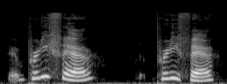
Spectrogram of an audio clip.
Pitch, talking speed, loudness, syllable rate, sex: 245 Hz, 80 wpm, -15 LUFS, 5.8 syllables/s, male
